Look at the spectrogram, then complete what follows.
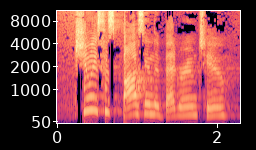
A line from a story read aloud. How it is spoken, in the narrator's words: The girl laughed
